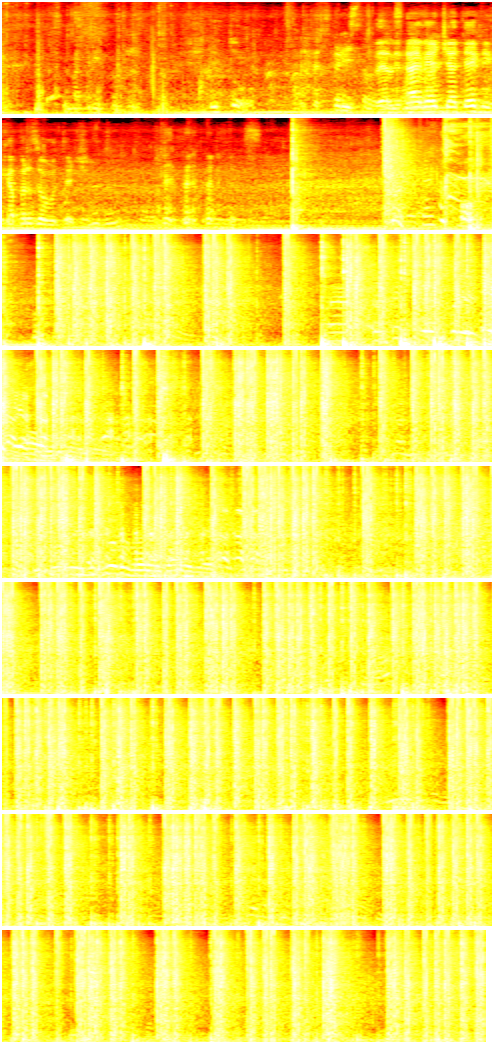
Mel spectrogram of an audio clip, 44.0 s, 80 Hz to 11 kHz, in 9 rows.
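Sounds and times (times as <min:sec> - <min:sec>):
firecracker string of bangs: 0:07.8 - 0:44.0
low rumble: 0:15.3 - 0:28.4.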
